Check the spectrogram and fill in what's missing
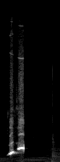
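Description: A game master imitates a character's light whistle from the cheek with their voice: two short, bright whistled chirps in quick succession, close and clear, followed by quiet.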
